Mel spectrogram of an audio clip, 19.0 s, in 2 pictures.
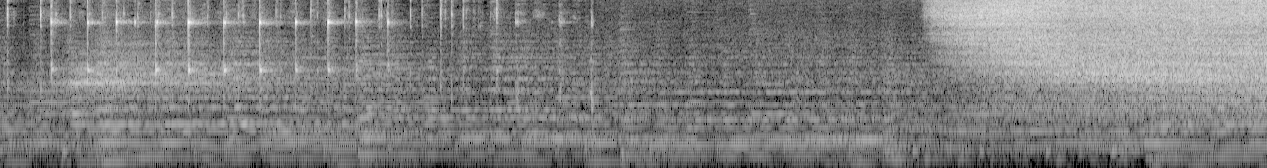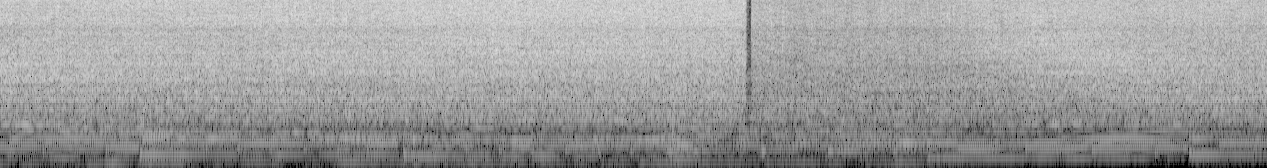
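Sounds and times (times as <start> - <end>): liquid frying in hot oil: 7.0 - 19.0.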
